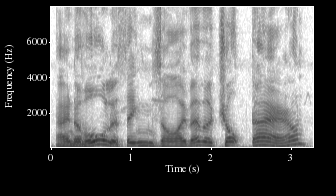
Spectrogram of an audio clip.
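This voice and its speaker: An actor playing a politely earnest former warlord being interviewed in a comic radio pantomime. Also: male voice, high-pitched, animated, a little mellow. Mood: earnest menace. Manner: deliberate, halting, emphatic.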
